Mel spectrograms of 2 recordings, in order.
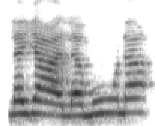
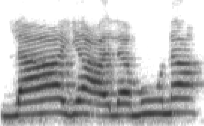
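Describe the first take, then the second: First: The first word has a short vowel. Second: The first word has a long vowel. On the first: They surely know. The speaker calls it wrong. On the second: They do not know. The speaker calls it right.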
